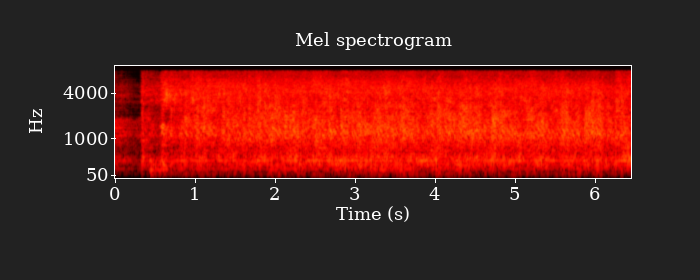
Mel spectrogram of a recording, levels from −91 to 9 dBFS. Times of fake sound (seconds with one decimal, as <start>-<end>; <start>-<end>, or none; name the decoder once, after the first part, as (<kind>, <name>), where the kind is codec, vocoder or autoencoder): 0.0-6.5 (vocoder, HiFi-GAN)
